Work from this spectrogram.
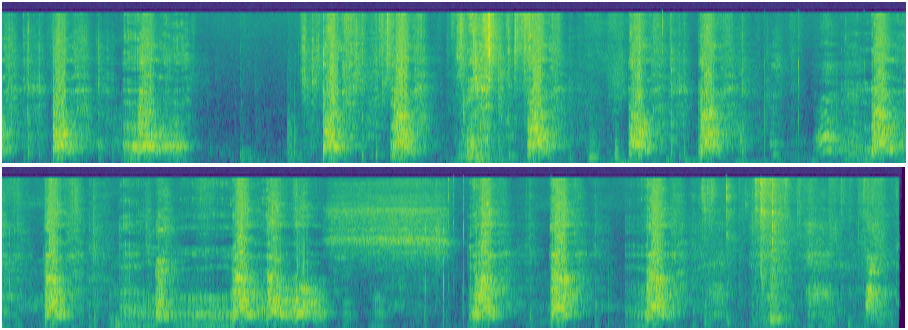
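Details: A two-year-old fostered pit bull, frightened by the camera on his first recording, barks and growls repeatedly in harsh bursts, sometimes doubled, with brief pauses over eighteen seconds.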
